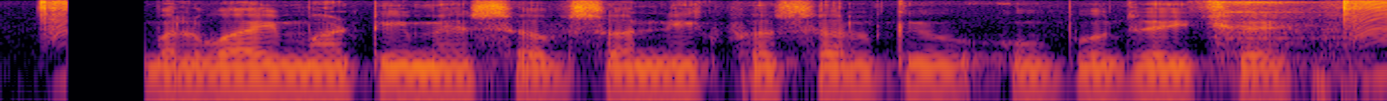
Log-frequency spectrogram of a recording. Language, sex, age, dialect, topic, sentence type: Maithili, male, 31-35, Southern/Standard, agriculture, question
